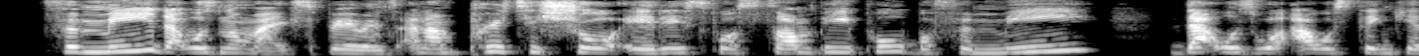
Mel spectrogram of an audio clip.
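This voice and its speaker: Her pace is very fast. The woman's intonation is lively. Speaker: single mother vlogger. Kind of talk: casual chat. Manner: talkative.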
